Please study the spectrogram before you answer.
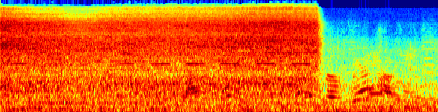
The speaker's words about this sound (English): It's one of several buses shuttling workers to and from warehouses across the region. Today he feels lucky. The bus shows up right on time.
